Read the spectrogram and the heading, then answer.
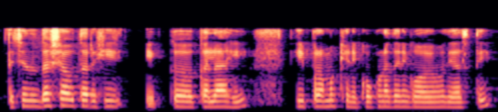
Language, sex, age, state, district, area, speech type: Marathi, female, 30-45, Maharashtra, Ahmednagar, rural, spontaneous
